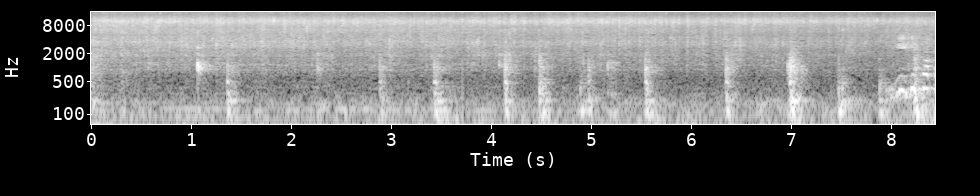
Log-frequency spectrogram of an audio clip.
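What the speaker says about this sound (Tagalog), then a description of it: "Lagyan na natin yung ating sibuyas," Onions hit hot oil that already holds garlic, at the start of a mung bean stew. A steady loud sizzle of frying runs throughout, broken by scraping stirs of a utensil against the pan at a regular pace, with no voices.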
